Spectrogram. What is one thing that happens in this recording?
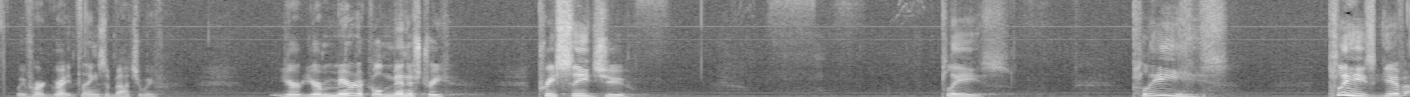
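A middle-aged man preaches with emphasis through a microphone, in bursts with pauses, in a large room.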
